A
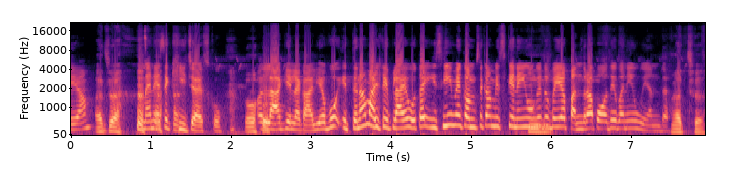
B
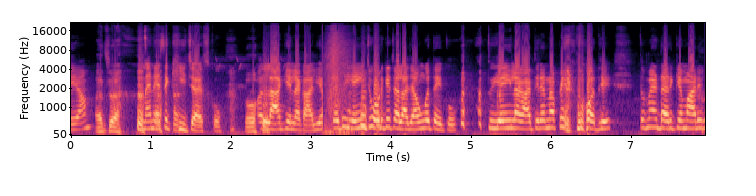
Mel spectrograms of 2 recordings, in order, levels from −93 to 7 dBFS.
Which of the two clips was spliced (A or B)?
B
